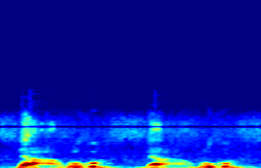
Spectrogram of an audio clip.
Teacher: بعضكم الدعم كتبلنا خص ضغط ما فيهاش العين ولا فيها الباء انما فيها الضاد والضاد مكسوره فتبقى اقل درجات التفخيم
